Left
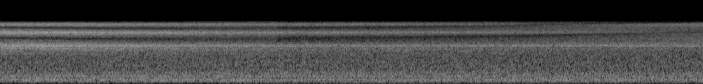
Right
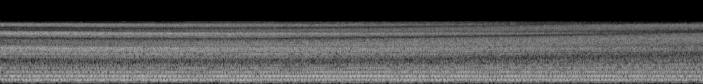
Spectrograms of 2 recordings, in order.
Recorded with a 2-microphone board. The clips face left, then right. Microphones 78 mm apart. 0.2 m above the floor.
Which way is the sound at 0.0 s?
50° right (ahead or behind).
